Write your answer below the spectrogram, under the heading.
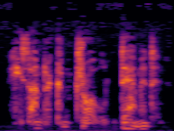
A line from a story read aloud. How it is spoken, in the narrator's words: Todd whispered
